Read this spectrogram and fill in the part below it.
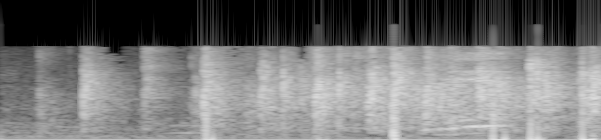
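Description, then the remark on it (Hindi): Sharp hand claps ring out one after another, loosely paced at first and then settling into a steadier beat, while a voice murmurs underneath as a Hare Krishna mantra kirtan begins, started by a spiritual teacher clapping his own hands in a disciple's home. “तो महाराज जी स्वयं ताली बजा के हरे कृष्ण मंत्र कीर्तन शुरू कर रहे हैं।”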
